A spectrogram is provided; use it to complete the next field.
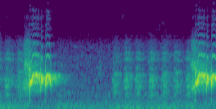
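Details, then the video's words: Local zebra dove in lively song, kept to coax other doves into singing: a phrase of fast, bubbling, stuttered coos, a quiet gap with faint murmuring notes, then the rolling coo phrase again. "perkutut lokal gacor / suara merbok suara perkutut merdu"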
